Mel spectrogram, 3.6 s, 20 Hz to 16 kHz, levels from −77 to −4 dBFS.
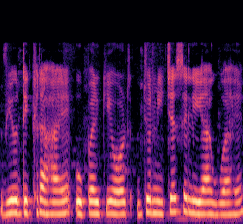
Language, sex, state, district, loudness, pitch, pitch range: Hindi, female, Chhattisgarh, Sukma, -14 LUFS, 195 Hz, 190-210 Hz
